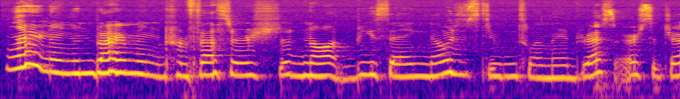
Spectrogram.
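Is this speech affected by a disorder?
Yes: triplegic cerebral palsy.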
